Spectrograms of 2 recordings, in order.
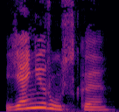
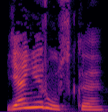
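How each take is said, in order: Both takes have the same delivery.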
